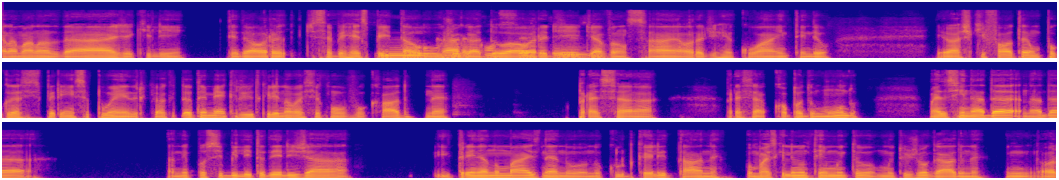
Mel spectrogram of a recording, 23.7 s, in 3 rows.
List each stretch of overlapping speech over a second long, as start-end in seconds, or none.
2.8-4.5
